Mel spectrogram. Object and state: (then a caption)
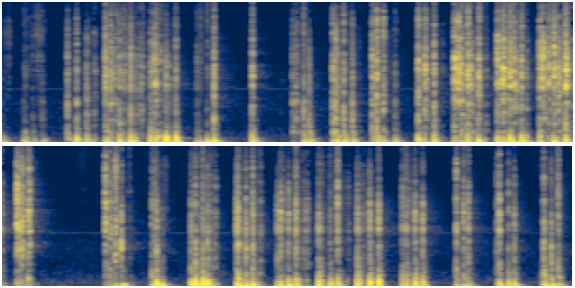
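Flat cardboard box, tapped and scratched. Fingertips and nails tap and scratch the surface of a small, thin, flattened brown corrugated cardboard box held upright in both hands. Around thirty short, dull, low thuds come at an uneven pace, some with a bright, papery scratch, and there is a brief pause just before the midpoint. Each tap dies away almost at once.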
